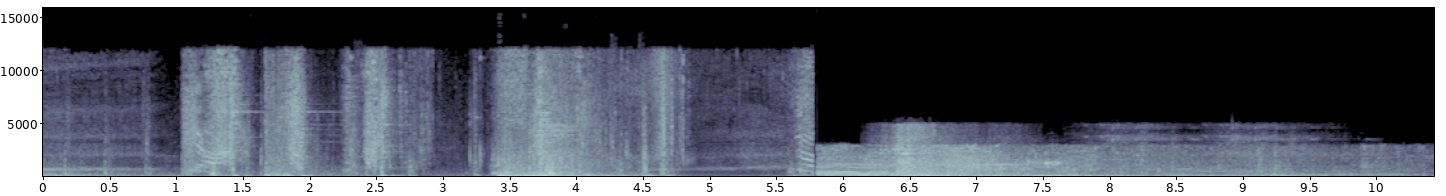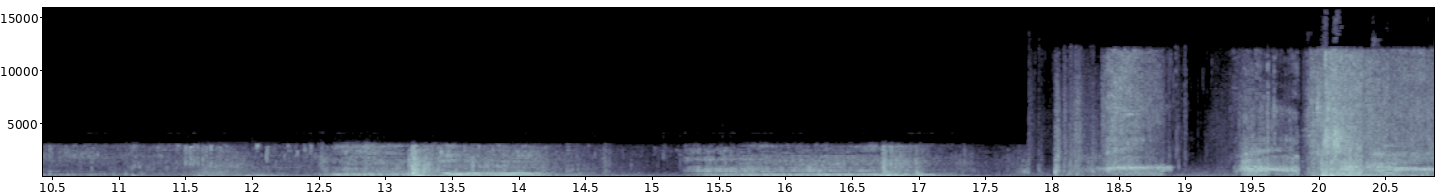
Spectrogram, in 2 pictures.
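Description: A blade slashes into flesh with heavy, wet thuds.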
